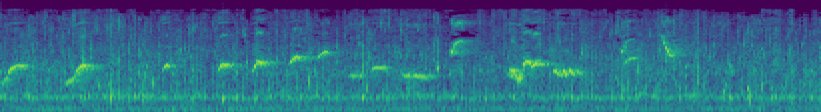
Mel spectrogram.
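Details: Therapy recording of a white-rumped shama singing with running water behind: varied clear whistled phrases, slurred up and down, with some higher sharp notes between them and a constant rushing water background.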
